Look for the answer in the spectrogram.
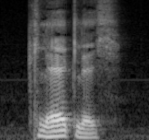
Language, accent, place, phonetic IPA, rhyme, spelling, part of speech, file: German, Germany, Berlin, [ˈklɛːklɪç], -ɛːklɪç, kläglich, adjective, De-kläglich.ogg
- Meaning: 1. pitiful, pathetic; miserable 2. despicable, deplorable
